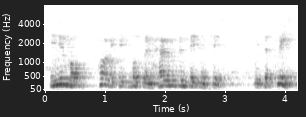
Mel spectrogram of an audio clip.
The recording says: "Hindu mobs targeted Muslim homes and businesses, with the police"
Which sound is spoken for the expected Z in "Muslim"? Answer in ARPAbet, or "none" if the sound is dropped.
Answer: Z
